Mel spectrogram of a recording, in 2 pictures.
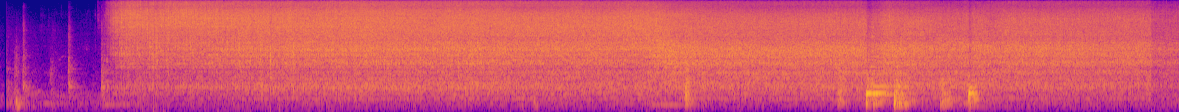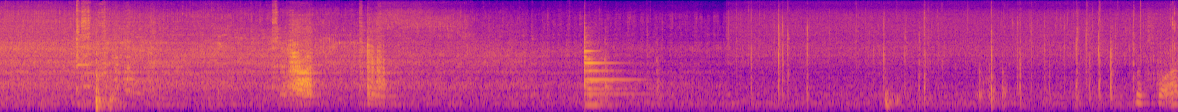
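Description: Food sizzles loudly in a hot pan, slowly quieting.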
